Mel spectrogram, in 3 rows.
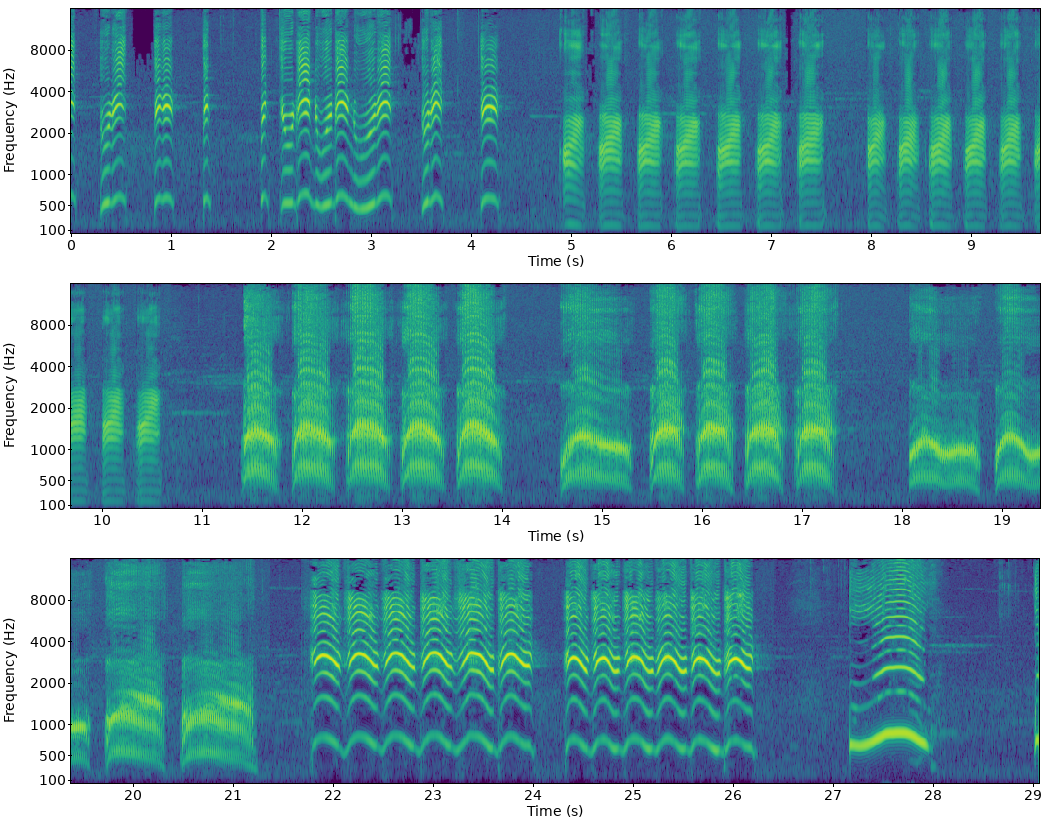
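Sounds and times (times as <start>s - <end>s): man imitating crow caws: 11.4s - 17.4s, 18.1s - 21.3s.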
